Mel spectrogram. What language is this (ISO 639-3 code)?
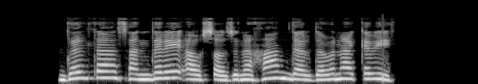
pus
